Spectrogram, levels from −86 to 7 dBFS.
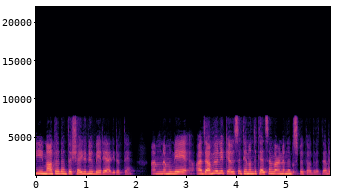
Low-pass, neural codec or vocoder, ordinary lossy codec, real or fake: none; codec, 16 kHz, 0.5 kbps, X-Codec, HuBERT features, trained on balanced general audio; none; fake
